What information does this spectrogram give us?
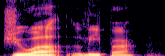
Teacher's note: you have like the D turning into like a J sound, Dua. And then what's it called? · the R sound at the end of Lipa. It's an intrusive R.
